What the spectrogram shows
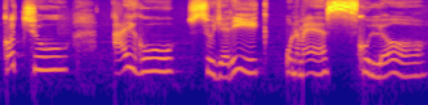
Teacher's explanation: la vall de Sóller és l'únic lloc de tota la illa on tanquen la O àtona i la fan U.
